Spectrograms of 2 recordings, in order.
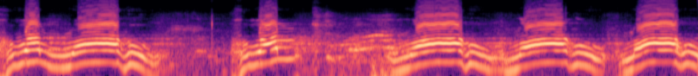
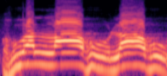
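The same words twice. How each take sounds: First: Slow, drawn হুয়াল্লাহু with heavy, rounded 'law'; correct thick lam. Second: হুয়াল্লাহু with a light, flat-tongued 'laa'; mistaken thin lam. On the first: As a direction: push out লাহু with a full, dark L. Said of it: "তাহলে সঠিকটা কি হবে". (হুয়াল্লাহু-র লাম মোটা করে, টেনে) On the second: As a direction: show লাহু with a thin L and open 'aa'. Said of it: "বেশিরভাগ অনেক সময় ভুল হয়ে যায়". (হুয়াল্লাহু-র লাম পাতলা করে) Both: Shown as a demonstration.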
